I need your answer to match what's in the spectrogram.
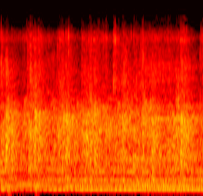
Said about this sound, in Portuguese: Conseguimos abençoar. Aplauda o Senhor, amém?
